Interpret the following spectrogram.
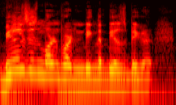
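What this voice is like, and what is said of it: Weak attempt at Filipino accent. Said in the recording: “I can't do a fucking Filipino accent.”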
